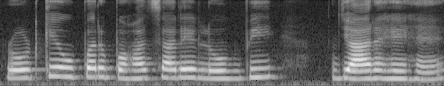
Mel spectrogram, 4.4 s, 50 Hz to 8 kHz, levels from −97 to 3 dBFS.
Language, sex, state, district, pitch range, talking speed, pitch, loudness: Hindi, female, Bihar, Purnia, 235-270 Hz, 135 wpm, 245 Hz, -17 LUFS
